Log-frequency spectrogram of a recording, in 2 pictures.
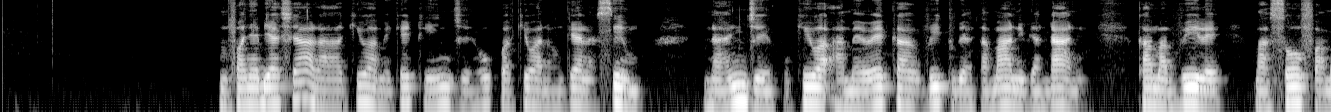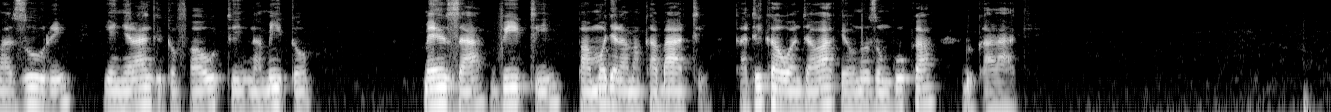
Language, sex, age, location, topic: Swahili, male, 25-35, Dar es Salaam, finance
